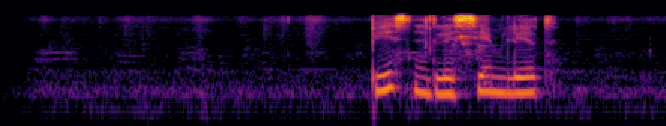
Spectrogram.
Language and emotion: Russian, neutral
